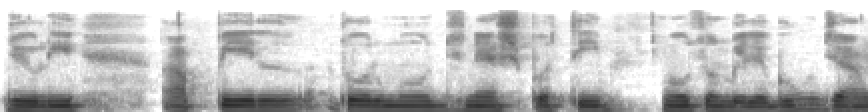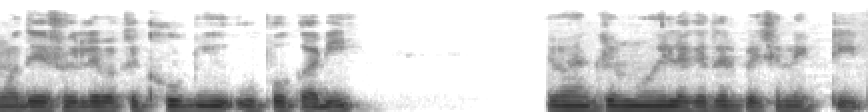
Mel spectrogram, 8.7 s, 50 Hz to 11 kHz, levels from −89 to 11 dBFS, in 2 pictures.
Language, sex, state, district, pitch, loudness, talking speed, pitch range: Bengali, male, West Bengal, Dakshin Dinajpur, 130 Hz, -16 LUFS, 110 wpm, 125-130 Hz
